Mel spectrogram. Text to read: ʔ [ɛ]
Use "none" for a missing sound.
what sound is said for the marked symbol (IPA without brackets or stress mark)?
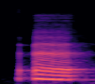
ɜ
